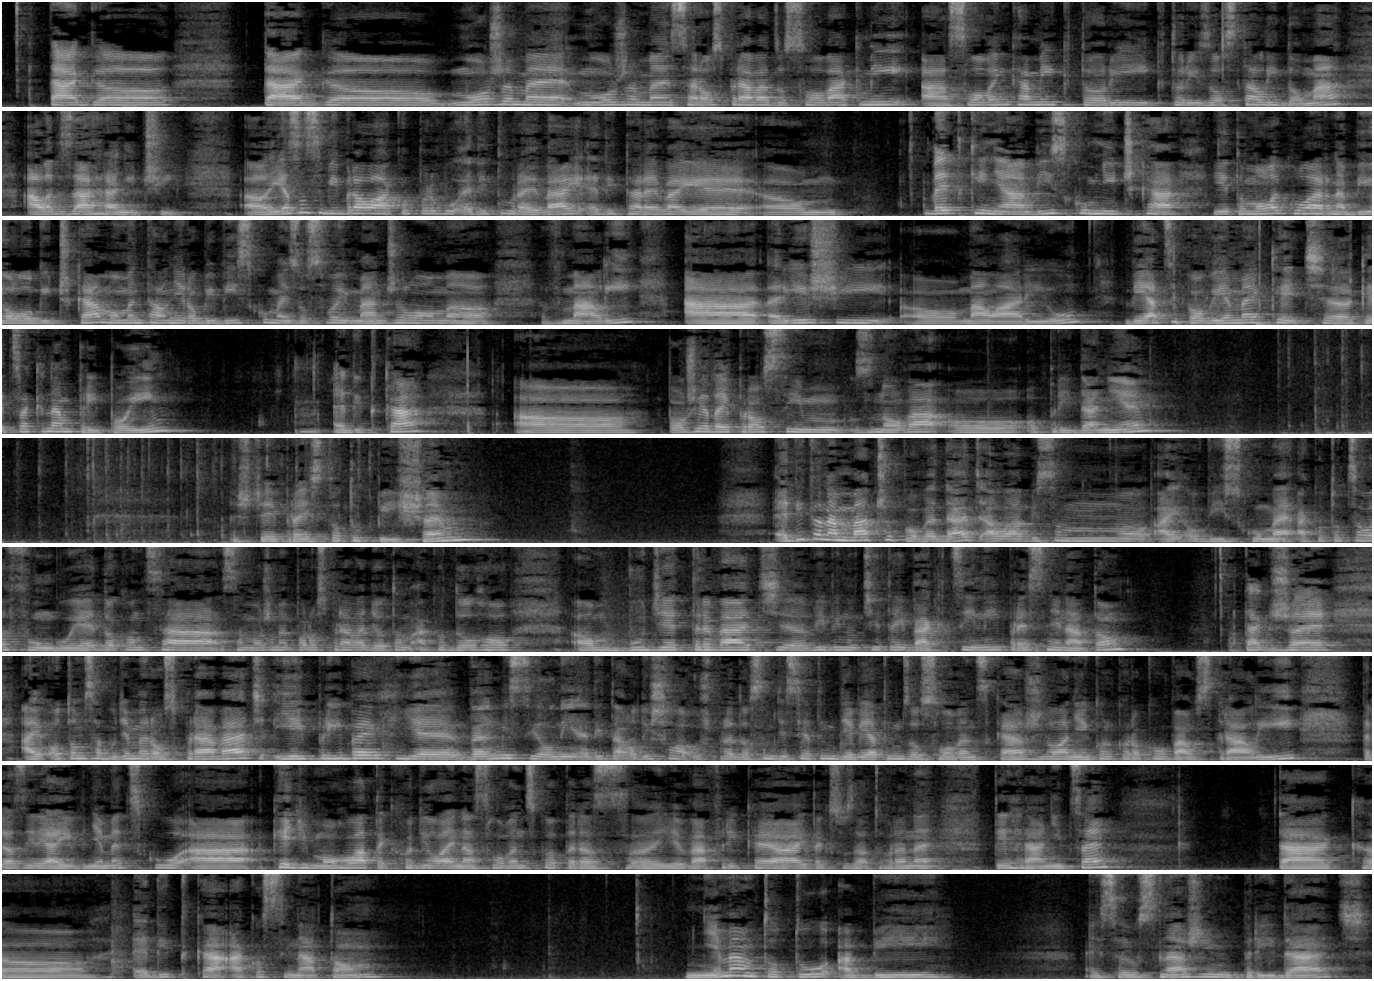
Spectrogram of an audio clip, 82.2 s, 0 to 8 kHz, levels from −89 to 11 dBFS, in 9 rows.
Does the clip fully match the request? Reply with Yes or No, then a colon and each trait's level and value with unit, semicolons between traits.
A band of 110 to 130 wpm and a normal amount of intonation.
Yes: average, 115 wpm; average, 3.0 semitones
